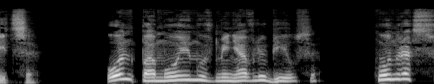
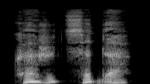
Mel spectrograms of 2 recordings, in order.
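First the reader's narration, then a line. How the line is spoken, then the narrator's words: Quiet, reluctant. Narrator (Russian): произнес тихо редактор, не смея отрицать, но и не желая, чтобы сотрудники услышали об этом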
